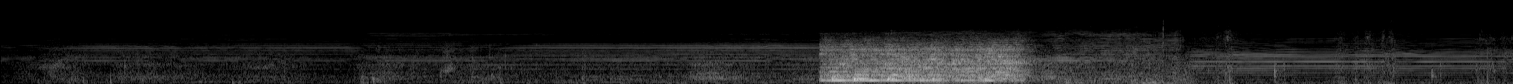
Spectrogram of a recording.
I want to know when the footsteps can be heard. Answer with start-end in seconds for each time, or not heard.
not heard.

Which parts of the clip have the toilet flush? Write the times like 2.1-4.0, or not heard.
8.2-10.3.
